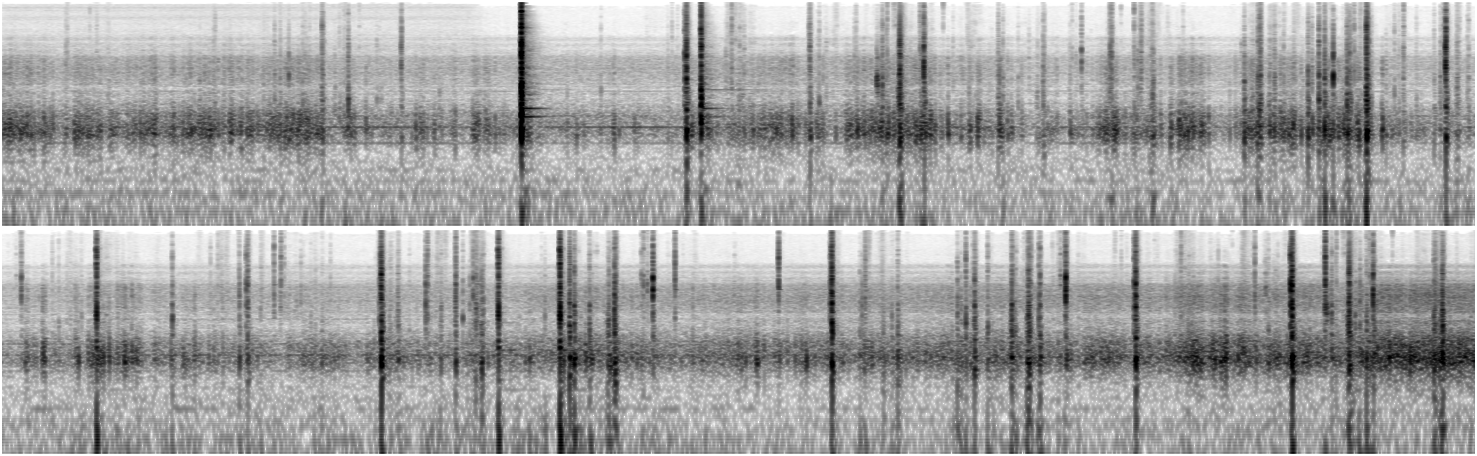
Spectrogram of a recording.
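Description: Vintage radio-cassette recorder controls clicking: many sharp small clicks of buttons, switches and slider controls scattered irregularly, the loudest about five seconds in. Under them a faint steady radio static hiss.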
